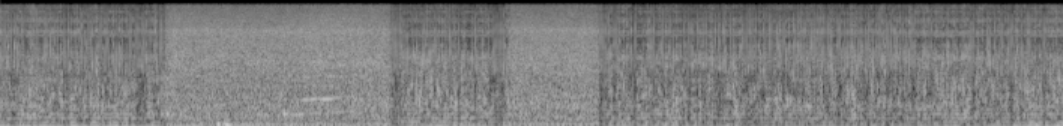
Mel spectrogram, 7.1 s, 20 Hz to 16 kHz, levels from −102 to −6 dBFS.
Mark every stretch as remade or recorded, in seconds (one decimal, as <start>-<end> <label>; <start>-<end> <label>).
0.0-1.1 remade; 1.1-2.6 recorded; 2.6-3.4 remade; 3.4-4.0 recorded; 4.0-7.1 remade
